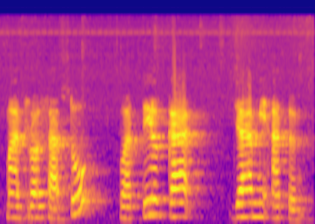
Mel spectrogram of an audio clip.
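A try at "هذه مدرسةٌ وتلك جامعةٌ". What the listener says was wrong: Ya, madrasatunnya di tanwin. Hadihi madrasatun watilka.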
